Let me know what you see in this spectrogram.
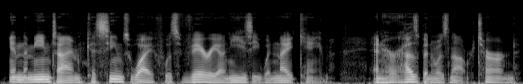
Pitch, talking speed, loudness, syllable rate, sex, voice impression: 95 Hz, 195 wpm, -19 LUFS, 5.5 syllables/s, male, masculine, adult-like, slightly fluent, slightly refreshing, unique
